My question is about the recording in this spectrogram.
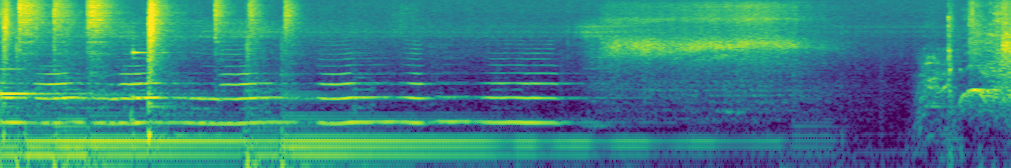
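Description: Live band with brass, electric guitar and drum kit finishing a song. Drum hits sound over a held brass chord for the first few seconds, then the chord fades out by about six seconds. A soft ringing wash follows and dies down near the end.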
